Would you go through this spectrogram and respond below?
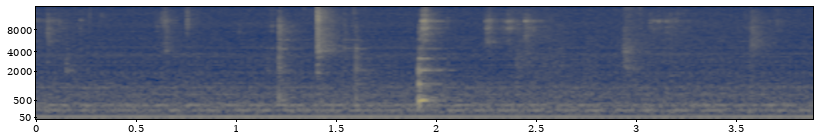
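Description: Canned kernel corn and cream style corn go into a bowl, with soft wet squelches, light clinks and one sharper clank of a can or spoon against the bowl, quiet over a low steady hum.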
